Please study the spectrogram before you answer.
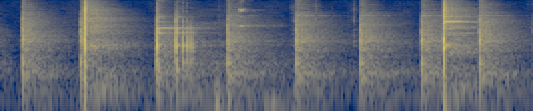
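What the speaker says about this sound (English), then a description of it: "I'm just going to back split this, which is going to help kind of break that seam open, but without hitting my own anvil" A hammer strikes a forged rasp in a steady run of about eight sharp, ringing blows to back split it on an anvil, each hit close and loud with a brief metallic ring.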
